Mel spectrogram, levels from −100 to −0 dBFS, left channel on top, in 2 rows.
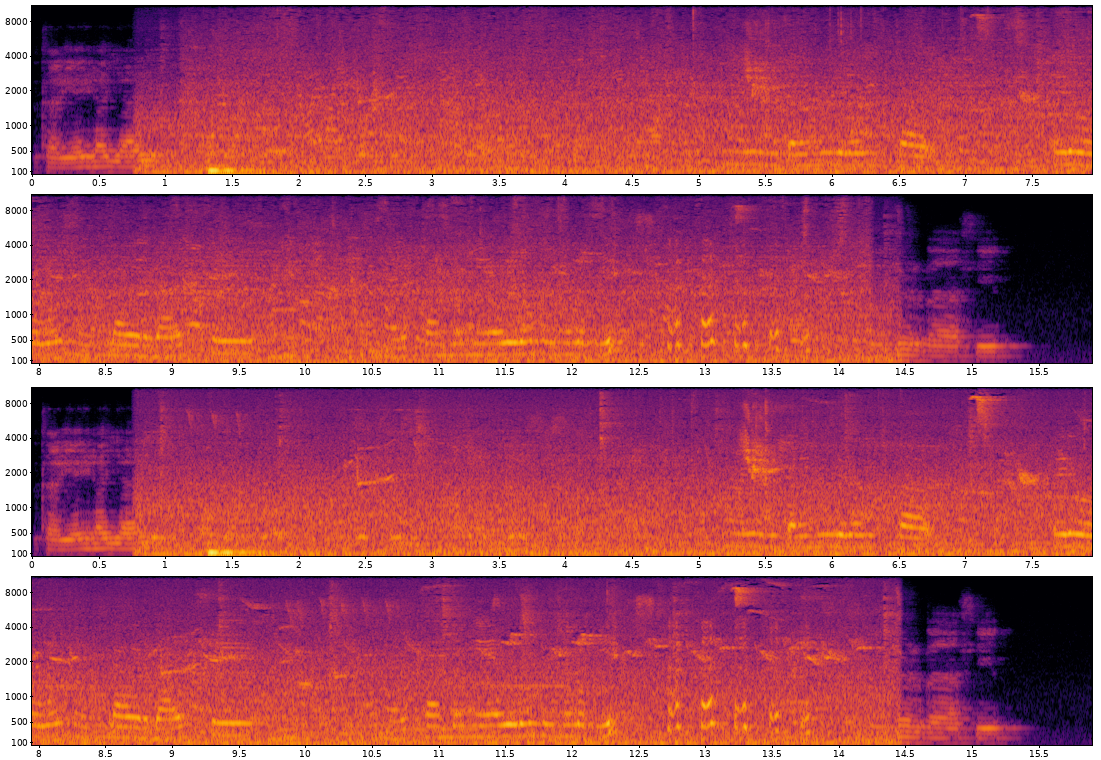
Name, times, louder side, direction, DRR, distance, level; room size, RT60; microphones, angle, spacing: voice 1, 0.0-2.6 3.1-4.7 13.5-15.2, right 1 dB, 35° right, 2.8 m, -36 dB
sound 1, 0.7-14.5, right 3 dB, 85° right, 0.9 m, -27 dB
sound 2, 1.1-14.3, left 4 dB, 90° left, 1.0 m, -34 dB
voice 2, 5.2-6.8 7.6-9.7 10.3-13.8, right 2 dB, 20° right, 0.6 m, -27 dB
Growling, 5.2-9.8, right 4 dB, 70° right, 3.7 m, -38 dB
16.0 x 14.5 x 3.7 m
head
